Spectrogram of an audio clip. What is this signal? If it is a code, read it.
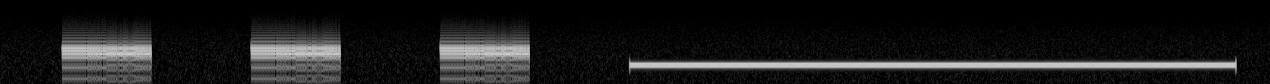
Emergency Alert System (SAME) tones (header bursts, then the 853 and 960 Hz attention tone), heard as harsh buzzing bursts, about 520.83 baud.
